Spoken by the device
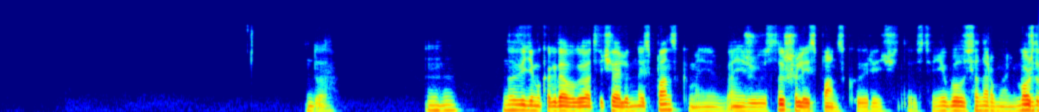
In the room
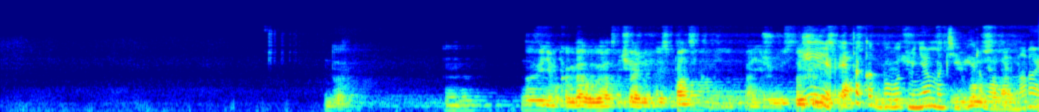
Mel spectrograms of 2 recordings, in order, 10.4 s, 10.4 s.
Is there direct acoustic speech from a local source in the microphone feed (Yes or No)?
Yes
